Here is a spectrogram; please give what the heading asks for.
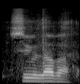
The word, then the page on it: siulaba: si.u.la.ba; Koro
